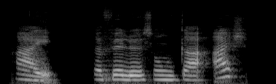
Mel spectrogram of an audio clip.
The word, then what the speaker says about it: ไข่: Et à savoir, très important, en français, il n'existe pas de son KH aspiré comme en thaï. Le son que. C'est comme le KH en français, mais c'est soufflé. Ah, la technique simple, c'est comme le K en français, mais rajouter un souffle. Que, que. Et tu peux mettre la main devant ta bouche, comme ça, tu vois si tu prononces bien ou pas.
